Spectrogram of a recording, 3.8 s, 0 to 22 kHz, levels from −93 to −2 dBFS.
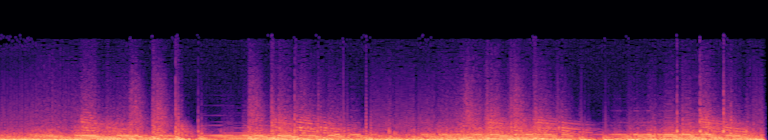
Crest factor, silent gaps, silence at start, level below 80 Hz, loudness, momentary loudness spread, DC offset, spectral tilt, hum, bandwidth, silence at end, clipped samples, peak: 12 dB; none; 0 s; -22 dBFS; -19 LUFS; 3 LU; under 0.1%; -8 dB/octave; none; 10.5 kHz; 0 s; under 0.1%; -4 dBFS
